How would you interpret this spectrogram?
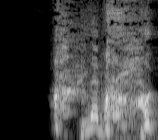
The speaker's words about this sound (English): Cough.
